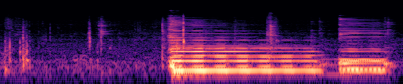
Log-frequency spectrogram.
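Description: Guitar chords played through a tremolo effect: after a few faint taps, a strummed chord rings about two and a half seconds in with an even pulsing wobble, and a second chord near the end pulses faster as the tremolo speed is being turned up.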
